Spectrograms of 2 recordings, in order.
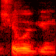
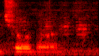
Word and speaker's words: Chillagon: I think I've said it Chillagoon this whole time when it should be Chillagon.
